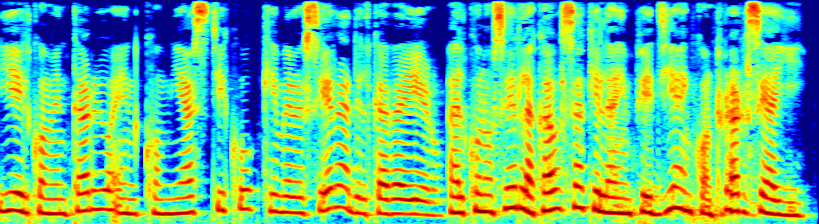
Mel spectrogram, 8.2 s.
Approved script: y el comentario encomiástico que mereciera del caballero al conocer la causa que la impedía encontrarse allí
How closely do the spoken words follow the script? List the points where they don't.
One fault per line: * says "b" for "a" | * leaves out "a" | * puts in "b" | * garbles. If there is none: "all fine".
all fine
